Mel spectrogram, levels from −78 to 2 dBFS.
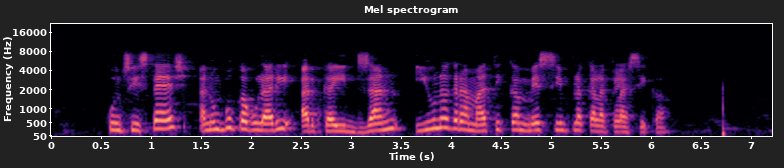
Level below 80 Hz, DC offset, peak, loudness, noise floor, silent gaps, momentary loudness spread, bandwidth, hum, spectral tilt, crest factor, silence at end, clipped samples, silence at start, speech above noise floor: -56 dBFS; under 0.1%; -6 dBFS; -20 LUFS; -64 dBFS; none; 17 LU; 8.2 kHz; none; -4 dB/octave; 16 dB; 0.5 s; under 0.1%; 0.6 s; 44 dB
